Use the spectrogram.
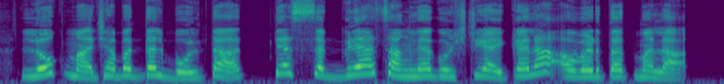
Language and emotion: Marathi, happy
